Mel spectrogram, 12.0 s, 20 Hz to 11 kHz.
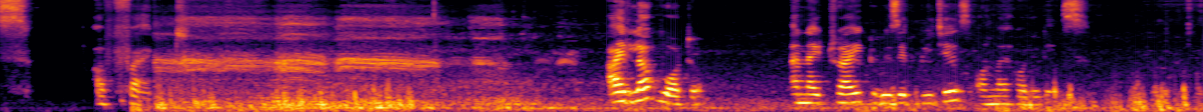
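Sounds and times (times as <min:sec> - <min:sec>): wind: 0:00.0 - 0:12.0
bird calling: 0:01.5 - 0:06.0.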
